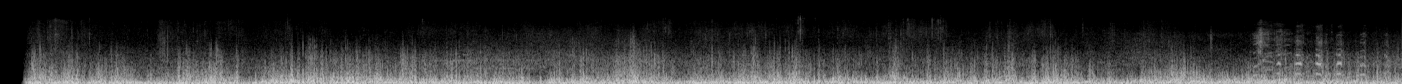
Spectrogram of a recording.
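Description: Wind buffeting the camera microphone in a steady, loud low rumble, with rustling and brushing of dry grass as the camera moves through it.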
